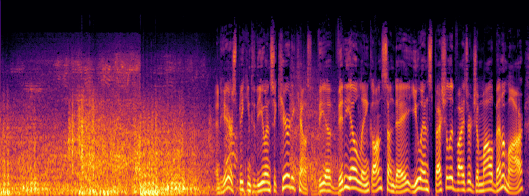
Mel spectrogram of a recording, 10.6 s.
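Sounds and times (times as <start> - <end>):
gunfire during street fighting: 0.0 - 7.3
speech: 4.4 - 10.5.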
